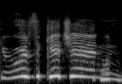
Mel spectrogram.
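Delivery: very high, loud, piercing shriek. Voicing a naked Igor running around a corner: screaming. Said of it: "just screaming".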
